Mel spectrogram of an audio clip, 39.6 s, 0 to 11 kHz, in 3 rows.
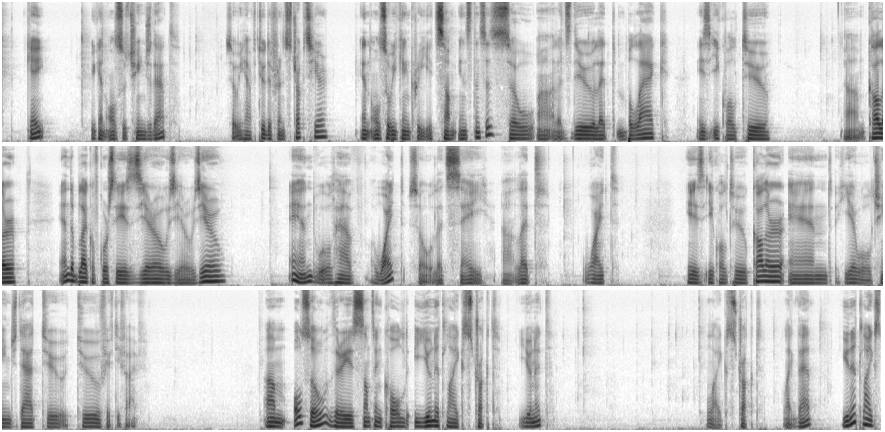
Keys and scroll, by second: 0.3 ctrl+s, 0.5 Left, 1.3 Right, 1.3 ctrl+shift+Left, 1.9-3.7 typing, 3.9 ctrl+Right, 5.2 Return, 5.8 ctrl+Down, 7.7-13.3 typing, 14.8-17.1 typing, 17.6 Left, 17.9 alt+shift+Down, 18.4 ctrl+s, 18.5 Left, 20.4 Right, 21.1 Right, 21.8-22.9 typing, 22.9 Escape, 23.3 Right, 23.8 ctrl+Right, 24.6 Right, 25.4 shift+Right, 26.3 ctrl+d, 27.5 2, 27.8 5, 28.3 ctrl+s, 28.7 Escape, 29.0 Right, 29.4 Down, 30.3 Return, 30.4 Tab, 31.1 BackSpace, 33.7 ctrl+/, 34.3-38.4 typing, 38.6 ctrl+s.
